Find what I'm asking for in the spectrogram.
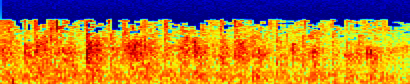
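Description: audience applause

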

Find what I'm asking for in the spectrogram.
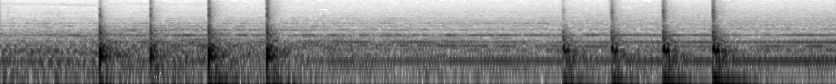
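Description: tapping on glass

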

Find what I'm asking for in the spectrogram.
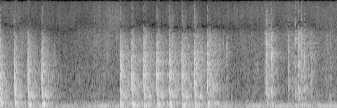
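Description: knocking on a door

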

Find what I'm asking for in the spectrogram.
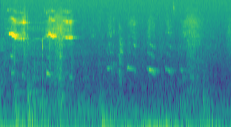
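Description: dog whining

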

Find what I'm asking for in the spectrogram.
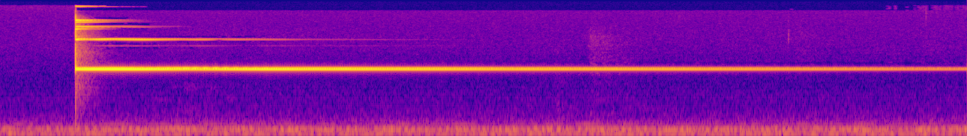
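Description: meditation chime ringing

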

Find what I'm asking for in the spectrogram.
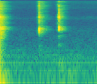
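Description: finger snapping

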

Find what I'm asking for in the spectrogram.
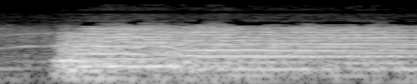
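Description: ambulance siren

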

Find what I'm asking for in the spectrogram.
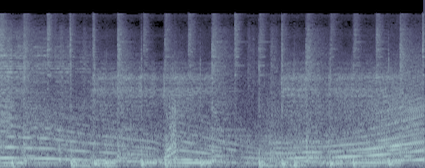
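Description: sports car driving

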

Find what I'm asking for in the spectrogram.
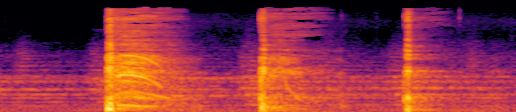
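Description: coughing

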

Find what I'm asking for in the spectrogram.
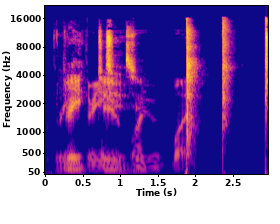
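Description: hand clap

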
